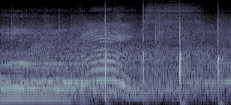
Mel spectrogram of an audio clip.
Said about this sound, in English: Let's have more cheering for being back in the room.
